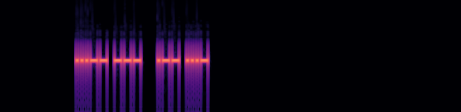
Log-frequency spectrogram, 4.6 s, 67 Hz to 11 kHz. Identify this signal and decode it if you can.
Morse code, heard as a keyed tone, about 50 wpm, 700 Hz. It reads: 3O WV
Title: Winter Field Day Exchanges 50wpm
